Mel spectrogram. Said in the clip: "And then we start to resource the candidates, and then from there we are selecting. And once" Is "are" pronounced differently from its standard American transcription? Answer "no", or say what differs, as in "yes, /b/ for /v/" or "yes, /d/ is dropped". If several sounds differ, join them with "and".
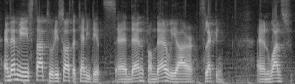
no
